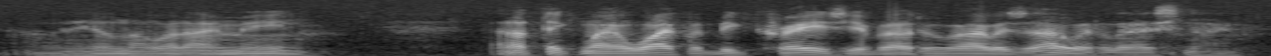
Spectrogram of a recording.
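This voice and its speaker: Man acting a groggy low-voiced hungover salesman, old radio. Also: steady tone, a little fast, natural voice. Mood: rueful. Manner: slangy, groggy, rueful. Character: hungover man, sheepish salesman and war veteran under police questioning. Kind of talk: 1950s radio crime drama acting. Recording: dull lo-fi old radio recording.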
